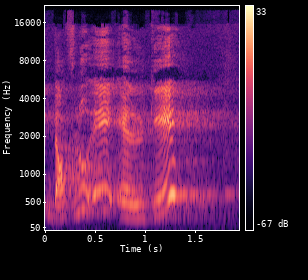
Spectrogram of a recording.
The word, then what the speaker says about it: walk: Next, let's see W-A-L-K, WALK walk होगा, WALK walk, no, WALK walk, WALK walk. So here L will be silent, so we will be writing here, इसका होगा L silent होगा.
